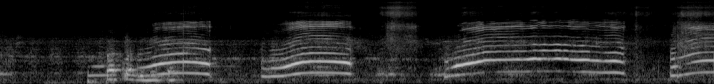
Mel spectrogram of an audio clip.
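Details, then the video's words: Kitten meowing insistently indoors, four or five loud, arching meows in quick succession, the longest drawn out for nearly two seconds. "kitten meowing"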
